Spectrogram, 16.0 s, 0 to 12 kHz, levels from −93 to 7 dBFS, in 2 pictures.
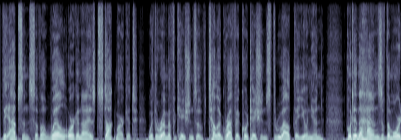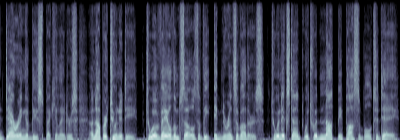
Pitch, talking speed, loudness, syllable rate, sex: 140 Hz, 180 wpm, -19 LUFS, 5.7 syllables/s, male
